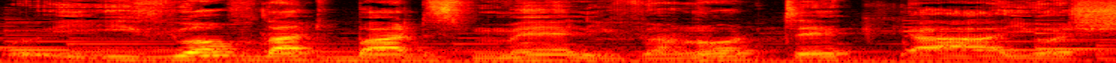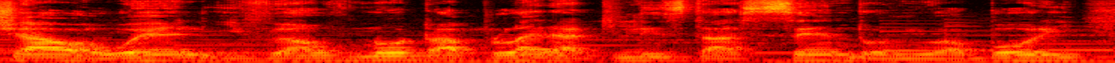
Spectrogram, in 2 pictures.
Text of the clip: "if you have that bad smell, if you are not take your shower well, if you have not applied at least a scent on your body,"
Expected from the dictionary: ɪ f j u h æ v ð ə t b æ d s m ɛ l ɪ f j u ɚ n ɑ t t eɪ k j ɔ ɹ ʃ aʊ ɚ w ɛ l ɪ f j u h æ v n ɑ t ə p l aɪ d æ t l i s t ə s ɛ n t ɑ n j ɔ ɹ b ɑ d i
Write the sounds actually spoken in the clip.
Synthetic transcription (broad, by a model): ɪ f j u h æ v ð ə t b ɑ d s m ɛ n ɪ f j u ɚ n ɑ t t eɪ k j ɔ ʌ ʃ aʊ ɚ w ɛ n ɪ f j u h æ v n ɑ t ə p l aɪ d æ t l i s t ə s ɛ n t ɑ n j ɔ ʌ b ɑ d i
